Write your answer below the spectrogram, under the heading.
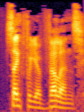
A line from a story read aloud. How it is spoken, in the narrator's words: he cried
